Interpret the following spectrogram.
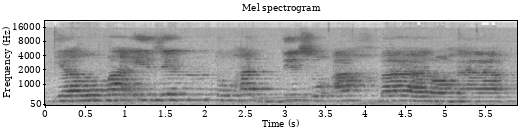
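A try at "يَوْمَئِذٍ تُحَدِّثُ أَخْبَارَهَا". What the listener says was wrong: N-nya disamarkan. Yauma idzin tu, bukan zin tuhadda.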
